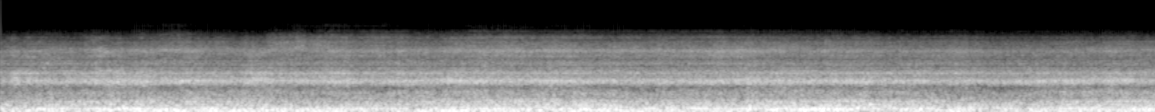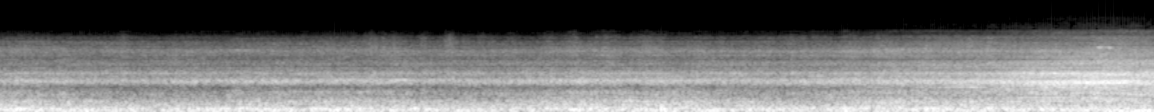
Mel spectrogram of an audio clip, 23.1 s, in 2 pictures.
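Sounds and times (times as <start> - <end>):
train wheels rumbling on rails: 17.6 - 23.0.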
